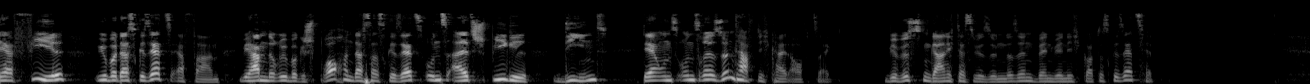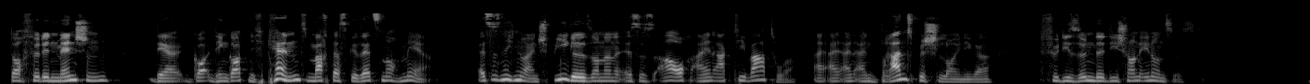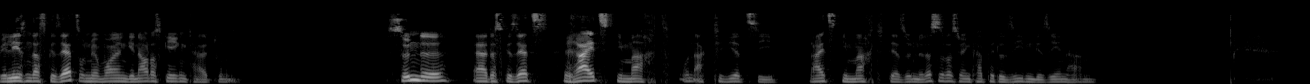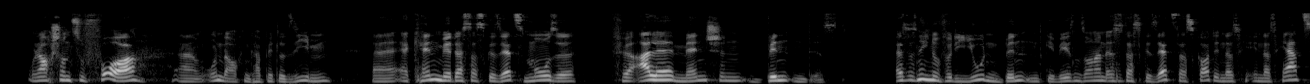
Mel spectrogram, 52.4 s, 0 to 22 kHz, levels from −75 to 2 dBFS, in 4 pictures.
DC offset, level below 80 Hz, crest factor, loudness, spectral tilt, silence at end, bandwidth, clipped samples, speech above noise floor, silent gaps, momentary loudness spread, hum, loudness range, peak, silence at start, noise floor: under 0.1%; -66 dBFS; 26 dB; -29 LUFS; -4 dB/octave; 0 s; 11.5 kHz; under 0.1%; over 60 dB; none; 20 LU; none; 15 LU; -4 dBFS; 0 s; under -90 dBFS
